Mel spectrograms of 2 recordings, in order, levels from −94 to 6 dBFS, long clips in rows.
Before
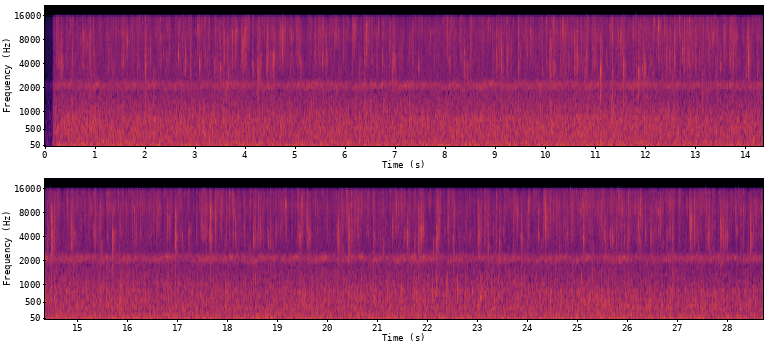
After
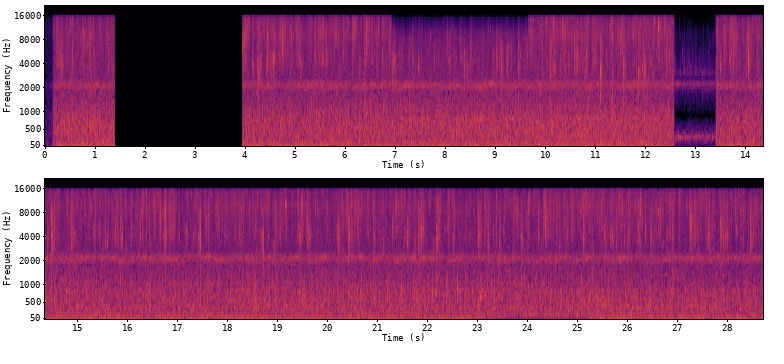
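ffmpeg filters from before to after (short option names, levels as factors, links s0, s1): -filter_complex "[0:a]asettb=1/sr,asplit=3[s0][s1][s2];[s0]atrim=end=6.924[s3];[s1]atrim=start=6.92:end=9.65,asetpts=PTS-STARTPTS,afade=t=in:d=0.004:c=qsin,afade=t=out:st=2.726:d=0.004:c=qsin,lowpass=6900[s4];[s2]atrim=start=9.646[s5];[s3][s4]acrossfade=d=0.004:c1=hsin:c2=qsin[s6];[s6][s5]acrossfade=d=0.004:c1=qsin:c2=hsin,asettb=1/sr,asplit=3[s7][s8][s9];[s7]atrim=end=12.574[s10];[s8]atrim=start=12.57:end=13.41,asetpts=PTS-STARTPTS,afade=t=in:d=0.004:c=qsin,afade=t=out:st=0.836:d=0.004:c=qsin,asplit=3[s11][s12][s13];[s11]bandpass=f=270:t=q:w=8,volume=1[s14];[s12]bandpass=f=2290:t=q:w=8,volume=0.501[s15];[s13]bandpass=f=3010:t=q:w=8,volume=0.355[s16];[s14][s15][s16]amix=inputs=3:normalize=0[s17];[s9]atrim=start=13.406[s18];[s10][s17]acrossfade=d=0.004:c1=hsin:c2=qsin[s19];[s19][s18]acrossfade=d=0.004:c1=qsin:c2=hsin,asettb=1/sr,asplit=3[s20][s21][s22];[s20]atrim=end=23.174[s23];[s21]atrim=start=23.17:end=25.24,asetpts=PTS-STARTPTS,afade=t=in:d=0.004:c=qsin,afade=t=out:st=2.066:d=0.004:c=qsin,highpass=92[s24];[s22]atrim=start=25.236[s25];[s23][s24]acrossfade=d=0.004:c1=hsin:c2=qsin[s26];[s26][s25]acrossfade=d=0.004:c1=qsin:c2=hsin,asplit=5[s27][s28][s29][s30][s31];[s27]atrim=end=1.39,asetpts=PTS-STARTPTS,afade=t=out:st=1.386:d=0.004:c=hsin[s32];[s28]atrim=start=1.39:end=3.94,asetpts=PTS-STARTPTS,volume=0[s33];[s29]atrim=start=3.94:end=15.362,asetpts=PTS-STARTPTS,afade=t=in:d=0.004:c=hsin[s34];[s30]atrim=start=15.358:end=19.062,asetpts=PTS-STARTPTS,areverse[s35];[s31]atrim=start=19.058[s36];[s32][s33][s34]concat=n=3:v=0:a=1[s37];[s37][s35]acrossfade=d=0.004:c1=hsin:c2=hsin[s38];[s38][s36]acrossfade=d=0.004:c1=hsin:c2=hsin"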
